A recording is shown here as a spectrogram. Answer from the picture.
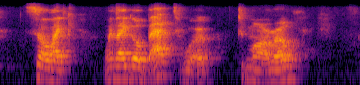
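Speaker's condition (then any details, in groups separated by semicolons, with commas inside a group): Cerebral palsy; morning medication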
